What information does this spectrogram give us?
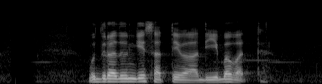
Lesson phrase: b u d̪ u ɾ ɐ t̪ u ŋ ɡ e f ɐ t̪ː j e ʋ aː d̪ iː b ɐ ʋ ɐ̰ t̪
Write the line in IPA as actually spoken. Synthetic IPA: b u d̪ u ɾ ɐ d̪ u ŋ ɡ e s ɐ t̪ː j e ʋ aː d̪ iː b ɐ ʋ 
